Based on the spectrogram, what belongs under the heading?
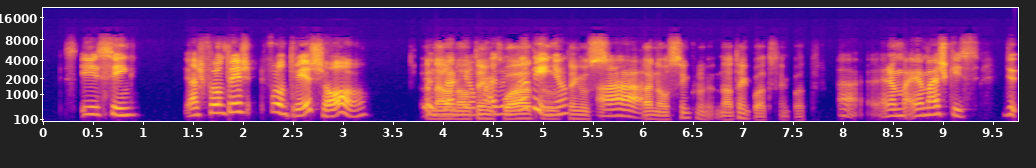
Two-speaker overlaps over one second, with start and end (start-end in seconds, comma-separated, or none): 3.8-6.1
